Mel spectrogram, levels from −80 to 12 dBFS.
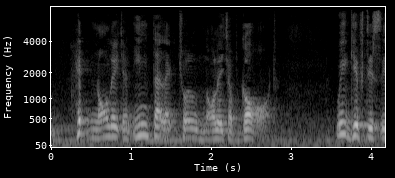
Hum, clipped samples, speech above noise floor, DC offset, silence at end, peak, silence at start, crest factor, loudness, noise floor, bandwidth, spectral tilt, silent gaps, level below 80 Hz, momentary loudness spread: none; under 0.1%; 23 dB; under 0.1%; 0 s; -8 dBFS; 0 s; 20 dB; -26 LUFS; -48 dBFS; 7.8 kHz; -7.5 dB/octave; none; -54 dBFS; 9 LU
